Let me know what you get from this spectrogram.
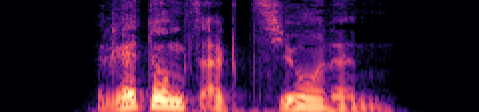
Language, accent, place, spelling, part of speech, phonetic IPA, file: German, Germany, Berlin, Rettungsaktionen, noun, [ˈʁɛtʊŋsʔakˌt͡si̯oːnən], De-Rettungsaktionen.ogg
- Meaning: plural of Rettungsaktion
